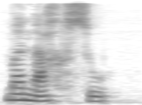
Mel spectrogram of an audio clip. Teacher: In front of this s, the as at the end of manas changes into ach, so we have manachsu. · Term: visarga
